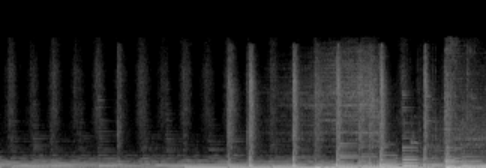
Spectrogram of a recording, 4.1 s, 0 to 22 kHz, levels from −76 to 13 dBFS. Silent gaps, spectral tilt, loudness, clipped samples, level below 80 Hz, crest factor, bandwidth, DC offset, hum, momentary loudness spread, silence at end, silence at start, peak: none; -6 dB/octave; -22 LUFS; under 0.1%; -28 dBFS; 18 dB; 17.5 kHz; under 0.1%; none; 11 LU; 0 s; 0 s; -2 dBFS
